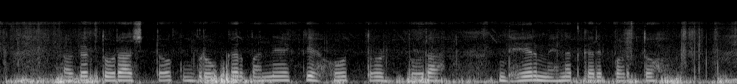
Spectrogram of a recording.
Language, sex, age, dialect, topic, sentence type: Magahi, male, 18-24, Central/Standard, banking, statement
